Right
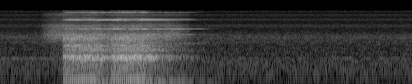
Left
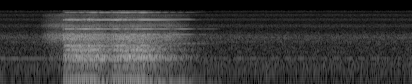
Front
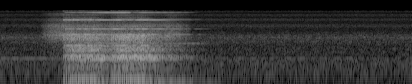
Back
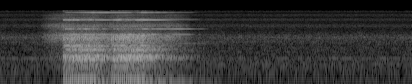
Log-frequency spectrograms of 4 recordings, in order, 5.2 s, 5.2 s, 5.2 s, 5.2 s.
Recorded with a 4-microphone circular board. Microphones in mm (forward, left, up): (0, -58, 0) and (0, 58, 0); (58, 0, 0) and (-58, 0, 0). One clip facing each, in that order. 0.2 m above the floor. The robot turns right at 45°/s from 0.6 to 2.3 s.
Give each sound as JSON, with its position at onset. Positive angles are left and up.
{"t": 0.8, "sound": "a phone ringing", "azimuth_deg": -145, "distance_m": 1.2}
